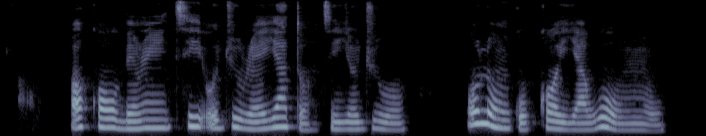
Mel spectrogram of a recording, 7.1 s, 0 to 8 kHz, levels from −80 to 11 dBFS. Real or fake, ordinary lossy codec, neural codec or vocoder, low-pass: real; none; none; none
